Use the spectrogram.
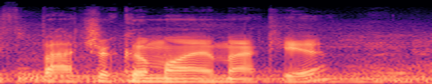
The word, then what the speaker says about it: Batrachomyomachia: So it is based on an ancient Greek story, which is called, I will ask David to pronounce it for me, Batrachomyomachia, and Crumb Snatcher is on an adventure that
